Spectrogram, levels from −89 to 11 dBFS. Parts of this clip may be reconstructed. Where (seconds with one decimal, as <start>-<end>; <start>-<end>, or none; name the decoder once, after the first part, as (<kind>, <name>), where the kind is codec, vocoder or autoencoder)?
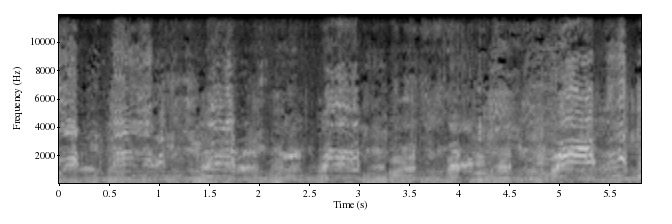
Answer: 0.6-4.1 (vocoder, BigVGAN v2); 5.1-5.8

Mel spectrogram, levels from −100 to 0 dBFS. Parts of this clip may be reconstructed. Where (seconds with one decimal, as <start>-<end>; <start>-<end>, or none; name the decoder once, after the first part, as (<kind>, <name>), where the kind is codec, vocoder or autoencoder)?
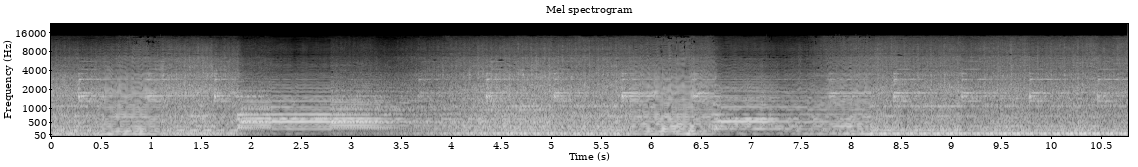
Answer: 0.5-1.1 (vocoder, BigVGAN v2); 2.2-2.8; 5.8-8.2

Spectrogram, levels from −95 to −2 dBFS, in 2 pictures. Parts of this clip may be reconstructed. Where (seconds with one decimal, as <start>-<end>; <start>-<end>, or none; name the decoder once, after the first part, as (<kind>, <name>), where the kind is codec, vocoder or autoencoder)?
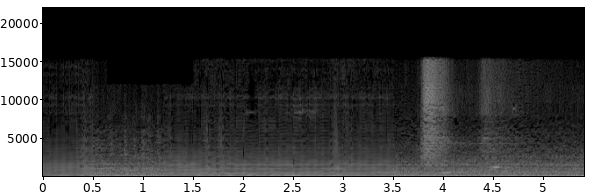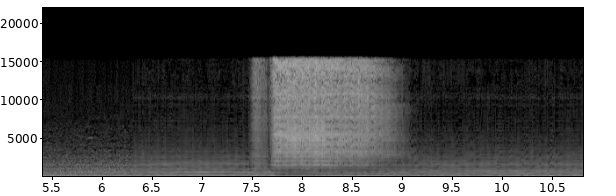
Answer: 0.0-0.5 (vocoder, BigVGAN v2); 1.2-3.5; 6.3-10.8

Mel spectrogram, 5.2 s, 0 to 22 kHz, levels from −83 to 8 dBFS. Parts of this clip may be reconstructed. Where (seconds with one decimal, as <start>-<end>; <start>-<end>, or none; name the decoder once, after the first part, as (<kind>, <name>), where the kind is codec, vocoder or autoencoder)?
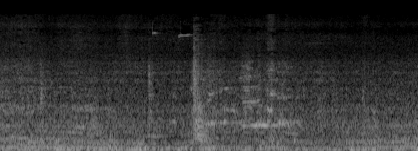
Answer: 1.1-4.2 (vocoder, BigVGAN v2)

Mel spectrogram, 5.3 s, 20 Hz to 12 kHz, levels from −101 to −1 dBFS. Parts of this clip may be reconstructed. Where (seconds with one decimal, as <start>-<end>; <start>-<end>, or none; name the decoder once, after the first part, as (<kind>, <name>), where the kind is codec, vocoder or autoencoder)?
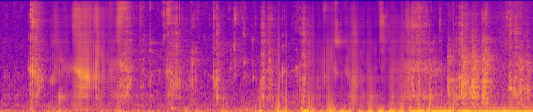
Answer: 0.5-1.2 (vocoder, BigVGAN v2); 3.1-4.1

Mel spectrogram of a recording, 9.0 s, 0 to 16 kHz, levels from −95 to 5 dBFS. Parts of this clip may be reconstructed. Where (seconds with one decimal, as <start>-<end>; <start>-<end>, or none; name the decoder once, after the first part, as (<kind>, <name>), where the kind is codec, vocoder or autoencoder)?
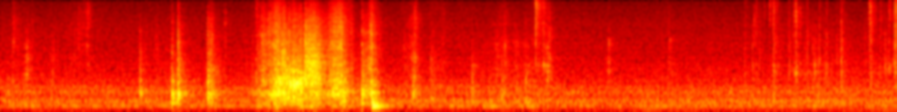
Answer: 3.7-8.1 (vocoder, BigVGAN v2)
